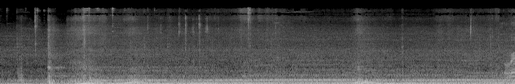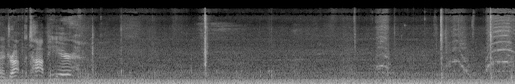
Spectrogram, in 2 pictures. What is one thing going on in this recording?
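A car engine idles with a steady low rumble.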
